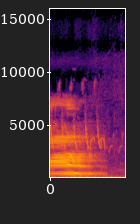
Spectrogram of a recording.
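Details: A cow among a group on a road beside the forest calls to the herd with a strong harmonic cry that slides gently downward and fades within a second, while high bird twitters sound in the background.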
